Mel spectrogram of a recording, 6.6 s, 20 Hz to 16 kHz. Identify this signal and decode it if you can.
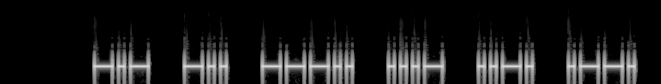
Morse code, heard as a keyed tone, about 20 wpm, spaced as for 14 wpm, 700 Hz. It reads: KD8VFP
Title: 213 Lesson 34g - Number 8 - Call Signs 20wpm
